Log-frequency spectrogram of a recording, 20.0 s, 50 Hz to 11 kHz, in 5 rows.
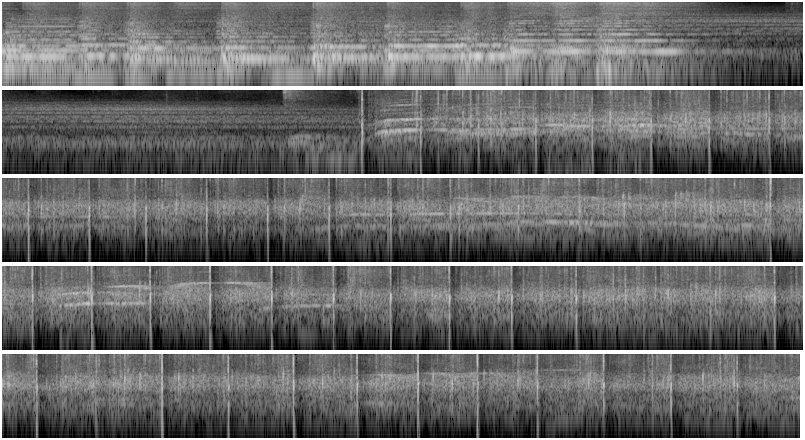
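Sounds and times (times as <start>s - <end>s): audience applauding: 5.8s - 20.0s.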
